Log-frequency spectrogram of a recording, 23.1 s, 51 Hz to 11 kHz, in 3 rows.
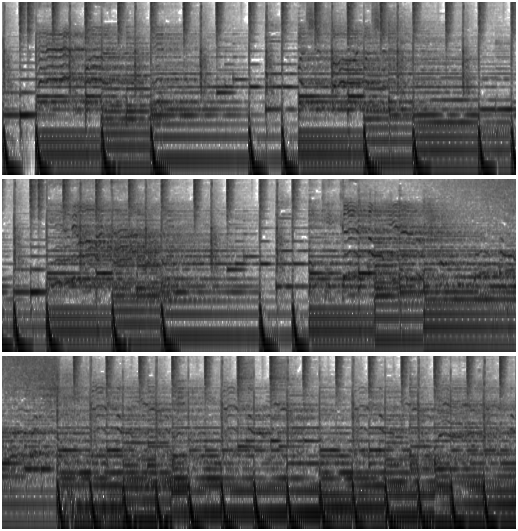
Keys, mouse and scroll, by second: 2.5-4.3 drag, 3.7 ctrl+z, 9.4-11.9 drag, 12.6-15.4 middle drag, 15.4 BackSpace, 17.0-18.5 middle drag, 18.5-20.5 drag, 21.3 s, 22.5 s.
